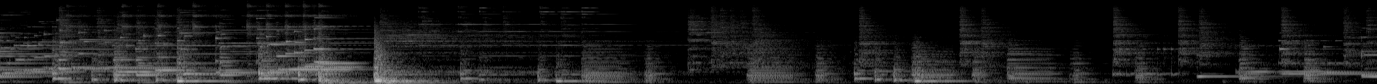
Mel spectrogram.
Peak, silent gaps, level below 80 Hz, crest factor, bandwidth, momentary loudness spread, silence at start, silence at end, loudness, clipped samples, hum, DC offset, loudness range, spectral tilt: -12 dBFS; none; -54 dBFS; 24 dB; over 20 kHz; 18 LU; 0 s; 0 s; -35 LUFS; under 0.1%; none; under 0.1%; 13 LU; -5 dB/octave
